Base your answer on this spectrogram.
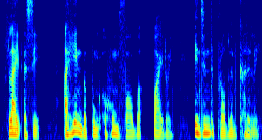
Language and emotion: Manipuri, sad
